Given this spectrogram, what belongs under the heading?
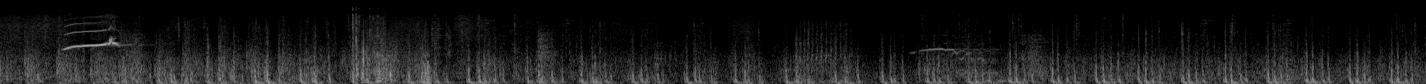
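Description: Horse hooves clip-clop in a steady, close trotting rhythm in the Assassin's Creed Valhalla video game, with a high whinny near the start and a shorter one later.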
